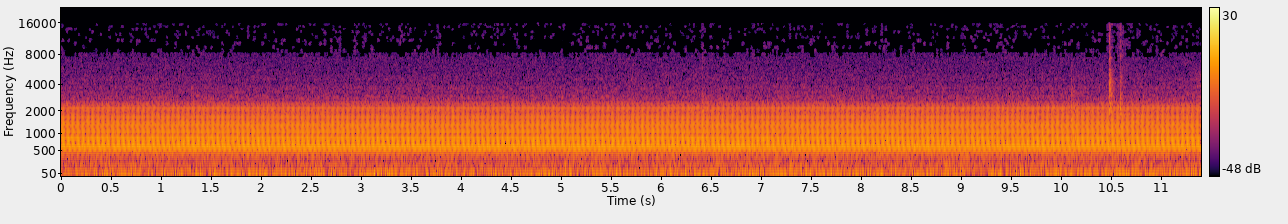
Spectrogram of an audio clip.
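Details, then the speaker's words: 1925 Magnavox Type D TRF radio, signal generator tuned near 900: speaker gives only a constant low hum and buzz with no variation and no station; detector tube likely not detecting. "no variation in the speaker at all okay chances are the detector tube is not detecting regardless of what's coming out of the speaker"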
